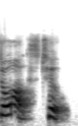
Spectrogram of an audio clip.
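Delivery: New York vowel in "dogs". Chatting with another speaker, a New York accent slipping out. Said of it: "a New York accent coming out there when you said dogs".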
